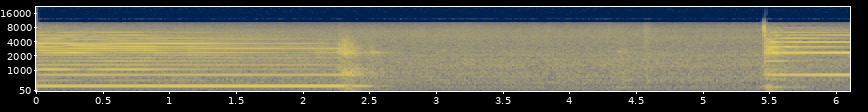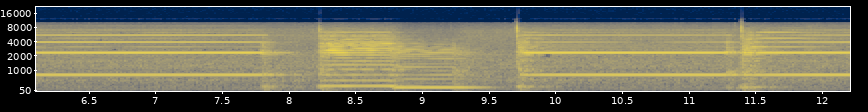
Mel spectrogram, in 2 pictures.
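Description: A guitar note fretted at the 5th fret rings out cleanly in several separate plucks, each sustaining with bright overtones and decaying, with short quiet gaps between them.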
